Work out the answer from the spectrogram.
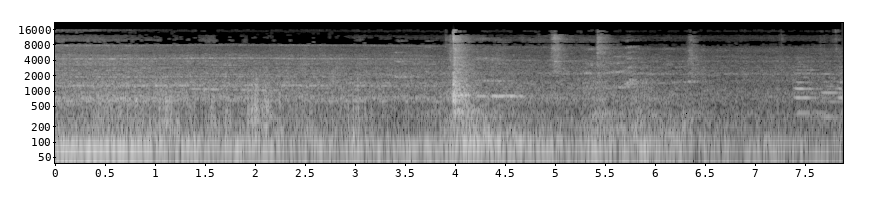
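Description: A GBRf Class 66 diesel locomotive's deep engine rumble fades as it passes. A rake of hopper wagons then rolls by, its wheels clacking over rail joints, with a sharp knock about four seconds in, a few lighter knocks after it, and brief wheel squeal.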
